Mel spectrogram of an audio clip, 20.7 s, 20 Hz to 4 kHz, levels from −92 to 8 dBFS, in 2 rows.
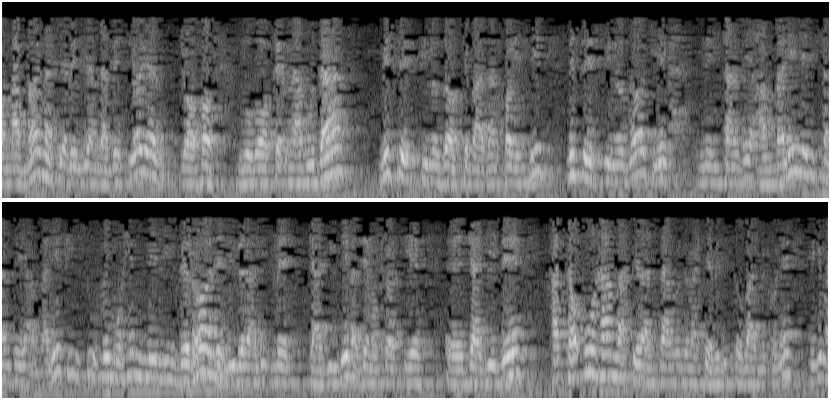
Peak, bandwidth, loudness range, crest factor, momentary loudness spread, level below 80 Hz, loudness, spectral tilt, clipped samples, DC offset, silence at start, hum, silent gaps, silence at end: -4 dBFS; 3.5 kHz; 3 LU; 16 dB; 9 LU; -42 dBFS; -21 LUFS; -12 dB/octave; under 0.1%; under 0.1%; 0 s; none; none; 0 s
